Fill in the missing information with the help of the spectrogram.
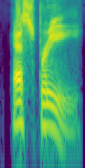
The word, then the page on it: esprit: American English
